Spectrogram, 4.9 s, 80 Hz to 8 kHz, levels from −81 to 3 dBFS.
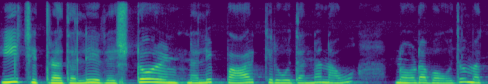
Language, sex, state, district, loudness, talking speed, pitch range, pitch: Kannada, female, Karnataka, Koppal, -15 LUFS, 110 wpm, 235-270 Hz, 250 Hz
